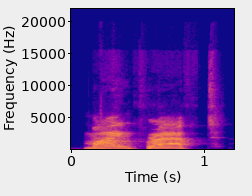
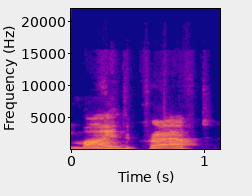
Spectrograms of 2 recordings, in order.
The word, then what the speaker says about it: Mindcraft: the book Minecraft Mindcraft I want to make sure I say it correctly because he corrected me before nicely but that actually saying I didn't say it correctly mind with a d Mindcraft the educational Singularity um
